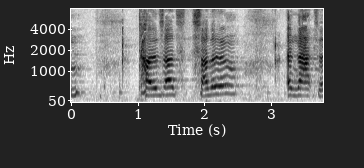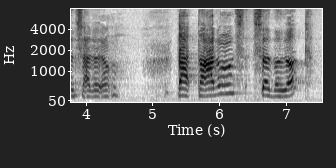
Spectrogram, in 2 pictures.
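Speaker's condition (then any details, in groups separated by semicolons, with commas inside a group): Moebius syndrome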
